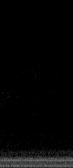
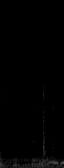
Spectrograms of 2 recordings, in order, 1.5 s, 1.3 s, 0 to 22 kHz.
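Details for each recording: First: iMac G5 in target disk mode, hard disk suspected bad: steady airy rush with a thin constant whistle, no rattle or pulsing; cooling fans running super loud at full speed, normal for this mode. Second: iMac G5 optical drive during an OS install attempt: faint, uneven whirring and rattling with scratchy bursts; the drive sounds rough and fails to do anything, cause unclear.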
